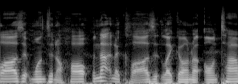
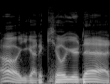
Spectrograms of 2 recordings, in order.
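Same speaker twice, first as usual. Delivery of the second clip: ordinary delivery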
